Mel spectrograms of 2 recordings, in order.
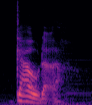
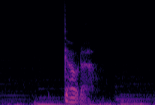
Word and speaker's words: Gouda: Oh, Gouda is actually pronounced Gouda. Gouda.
